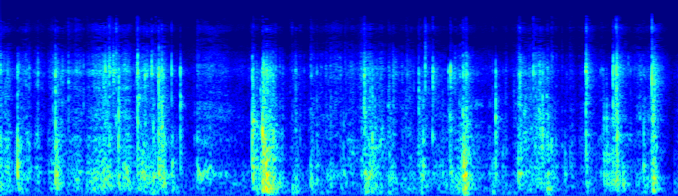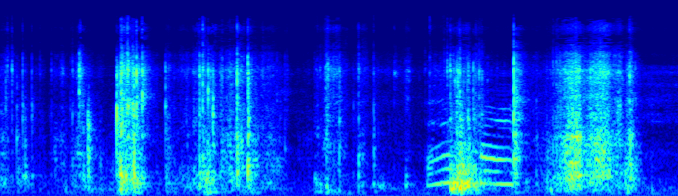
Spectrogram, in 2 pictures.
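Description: Clear plastic packaging tray crackling and crinkling as it is handled and parts are pulled out of it, an irregular run of sharp crackles and clicks. A brief voiced hum is heard near the end.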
